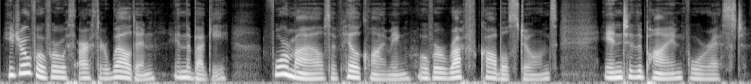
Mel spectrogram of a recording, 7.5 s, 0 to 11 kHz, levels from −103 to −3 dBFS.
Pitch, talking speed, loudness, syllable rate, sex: 170 Hz, 170 wpm, -18 LUFS, 5.2 syllables/s, female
